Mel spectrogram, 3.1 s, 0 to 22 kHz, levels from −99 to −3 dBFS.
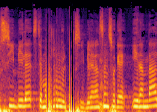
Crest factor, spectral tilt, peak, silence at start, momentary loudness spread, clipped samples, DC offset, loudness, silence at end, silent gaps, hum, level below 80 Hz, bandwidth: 10 dB; -6.5 dB/octave; 0 dBFS; 0 s; 5 LU; under 0.1%; under 0.1%; -12 LUFS; 0 s; none; none; -18 dBFS; 14 kHz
